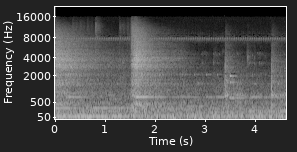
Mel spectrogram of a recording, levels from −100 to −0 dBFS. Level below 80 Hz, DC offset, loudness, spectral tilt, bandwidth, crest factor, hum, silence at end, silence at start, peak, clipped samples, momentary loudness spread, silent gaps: -40 dBFS; under 0.1%; -30 LUFS; -2.5 dB/octave; 16 kHz; 20 dB; none; 0 s; 0 s; -10 dBFS; under 0.1%; 15 LU; none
